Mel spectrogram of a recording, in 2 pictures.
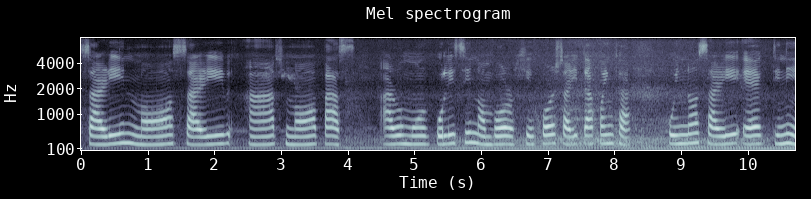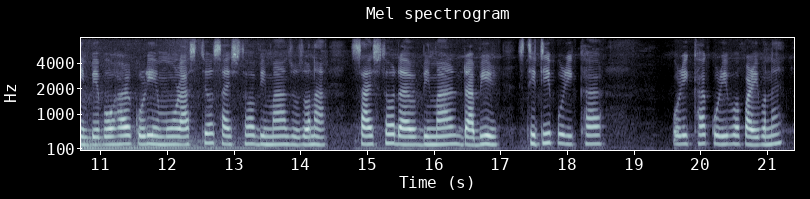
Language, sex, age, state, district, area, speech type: Assamese, female, 45-60, Assam, Majuli, urban, read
